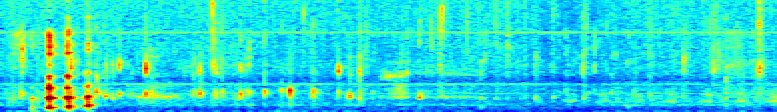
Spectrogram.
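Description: Miniature poodle crunching dry kibble taken from a hand, as faint scattered small crunches. A short louder sound comes about half a second in.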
